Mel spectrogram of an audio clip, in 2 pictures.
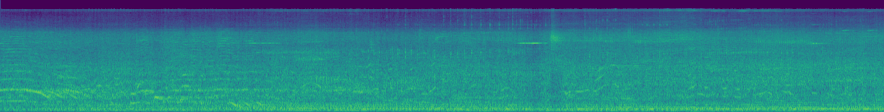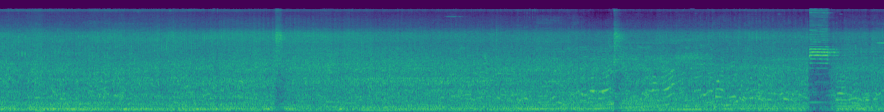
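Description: Street traffic noise: motorcycle and auto-rickshaw engines running steadily, with a few short horn toots and the voices of a walking crowd. A short rattle comes near the end.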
